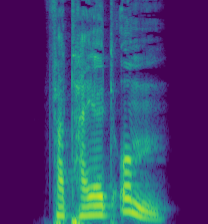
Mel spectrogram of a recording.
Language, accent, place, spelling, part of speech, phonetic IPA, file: German, Germany, Berlin, verteilt um, verb, [fɛɐ̯ˌtaɪ̯lt ˈʊm], De-verteilt um.ogg
- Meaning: 1. past participle of umverteilen 2. inflection of umverteilen: second-person plural present 3. inflection of umverteilen: third-person singular present 4. inflection of umverteilen: plural imperative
